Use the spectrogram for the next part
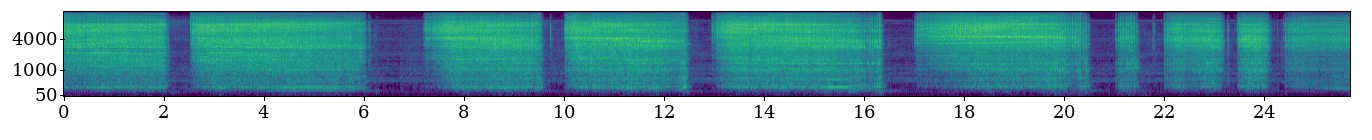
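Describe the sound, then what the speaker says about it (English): A skew chisel takes peeling cuts on a spinning wood lathe while turning a Christmas snowman, a loud steady rasping shear in long passes of a few seconds each, broken by short pauses and a run of quick brief cuts at the end. "Then I'm just going to grab a skew and with a peeling cut,"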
